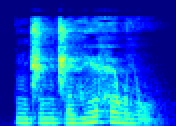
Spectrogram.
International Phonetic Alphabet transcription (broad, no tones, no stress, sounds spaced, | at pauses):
n d͡ʒ i n d͡ʒ e vʲ e h e w i w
